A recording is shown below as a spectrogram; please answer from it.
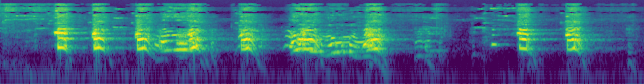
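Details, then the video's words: A pack of Redbone Coonhounds treeing a chipmunk in an oak, barking to make it scramble out; quick repeated barks blending into a wavering bawl, then a few isolated barks after a lull. "Redbone Coonhounds Tree a Chipmunk"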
